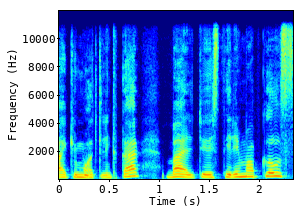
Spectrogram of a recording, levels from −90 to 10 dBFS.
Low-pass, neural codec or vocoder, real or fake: 10.8 kHz; codec, 24 kHz, 1 kbps, SNAC; fake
